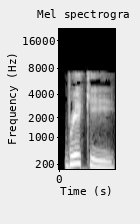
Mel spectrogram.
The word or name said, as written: bricky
